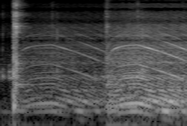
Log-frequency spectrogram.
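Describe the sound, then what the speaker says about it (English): A garbage disposal used as an apple grinder for cider, switched on by a foot pedal, starts with a sharp click and spins up into a steady whining hum that rises again after a second start, nearby and alone. "it allows me to operate the grinder just with my foot"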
